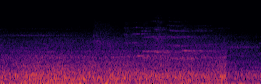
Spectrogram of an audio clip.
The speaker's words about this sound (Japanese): 現在地下鉄の駅のホームですがエクスプレス急行列車を待って北へ向かいます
